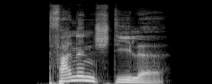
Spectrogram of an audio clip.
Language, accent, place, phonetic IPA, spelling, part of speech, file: German, Germany, Berlin, [ˈp͡fanənˌʃtiːlə], Pfannenstiele, noun, De-Pfannenstiele.ogg
- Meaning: nominative/accusative/genitive plural of Pfannenstiel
